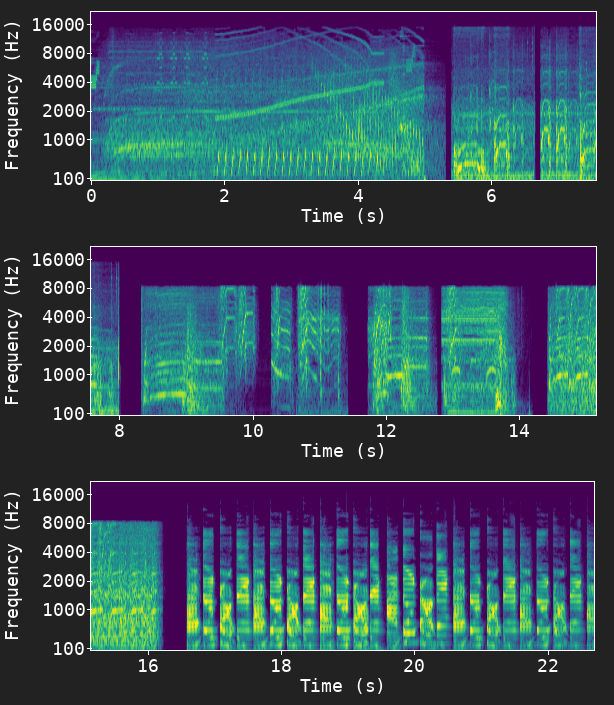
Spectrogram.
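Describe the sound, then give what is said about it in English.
A machine starts up in a sound effect for a man-versus-machine game segment. Sweeping electronic tones rise at first, then abrupt blocks of loud mechanical noise are split by short gaps before settling into a sustained, busy whirring clatter. “Okay, man versus machine, start up the machine.”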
